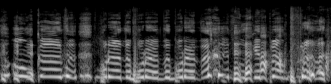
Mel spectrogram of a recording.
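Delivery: put-on high whine. Mocking a fighter who complained during fights, in a whining Ankalaev impression. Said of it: "He was just whining, just complaining".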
